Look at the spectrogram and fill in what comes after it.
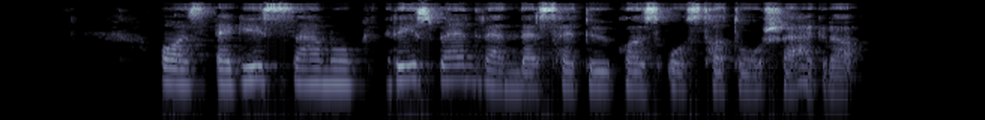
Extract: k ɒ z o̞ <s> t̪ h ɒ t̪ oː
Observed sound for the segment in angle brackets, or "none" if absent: s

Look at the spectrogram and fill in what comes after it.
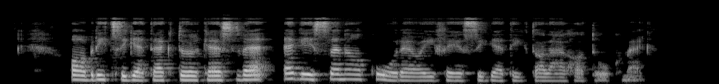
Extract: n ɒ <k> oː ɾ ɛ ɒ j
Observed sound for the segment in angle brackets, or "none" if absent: k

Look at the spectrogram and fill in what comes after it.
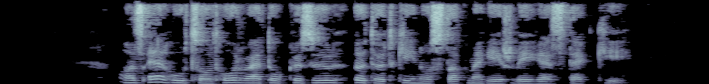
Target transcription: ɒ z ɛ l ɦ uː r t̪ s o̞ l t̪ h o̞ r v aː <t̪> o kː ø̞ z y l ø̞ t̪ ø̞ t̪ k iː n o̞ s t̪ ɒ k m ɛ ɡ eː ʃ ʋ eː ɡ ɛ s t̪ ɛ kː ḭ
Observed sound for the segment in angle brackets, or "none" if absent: t̪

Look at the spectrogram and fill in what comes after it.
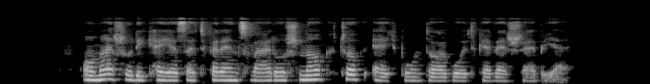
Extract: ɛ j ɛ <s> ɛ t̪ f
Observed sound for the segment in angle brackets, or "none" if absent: z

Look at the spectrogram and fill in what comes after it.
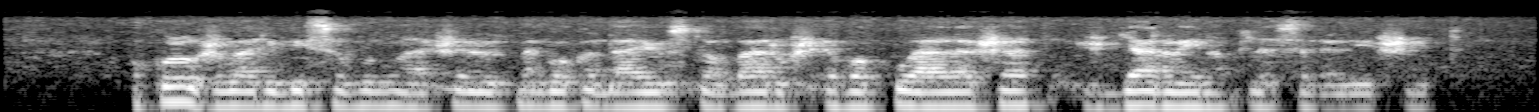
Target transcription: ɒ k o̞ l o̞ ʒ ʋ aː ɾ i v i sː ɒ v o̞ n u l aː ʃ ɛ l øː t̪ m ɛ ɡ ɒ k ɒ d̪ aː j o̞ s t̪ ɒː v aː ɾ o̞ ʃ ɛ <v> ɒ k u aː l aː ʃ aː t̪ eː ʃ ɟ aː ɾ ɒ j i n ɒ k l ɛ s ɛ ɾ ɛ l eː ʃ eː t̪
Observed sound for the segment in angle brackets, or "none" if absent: v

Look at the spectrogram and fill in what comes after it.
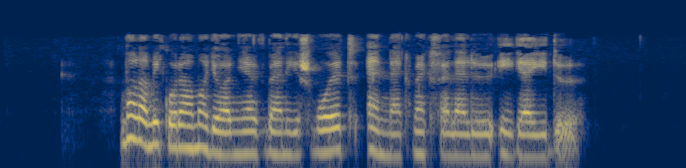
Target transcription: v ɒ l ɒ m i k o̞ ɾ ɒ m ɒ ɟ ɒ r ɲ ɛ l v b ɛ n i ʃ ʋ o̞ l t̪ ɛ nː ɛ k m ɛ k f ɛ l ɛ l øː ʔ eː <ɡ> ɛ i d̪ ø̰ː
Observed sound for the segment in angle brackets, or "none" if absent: ɡ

